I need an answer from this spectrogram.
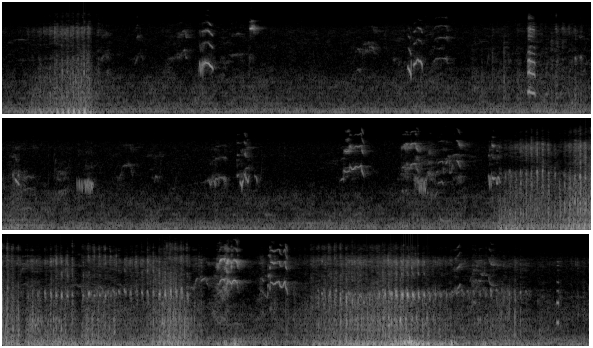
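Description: Wild birds chirping in short, scattered high notes, then louder and harsher bird sounds coming in waves over the last third.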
